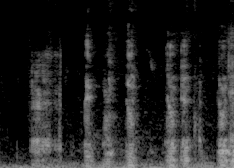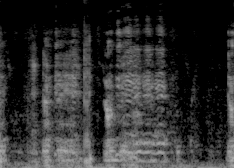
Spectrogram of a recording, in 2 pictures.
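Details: Pigs making a racket while being fed, giving loud choppy grunts in irregular bursts, then a longer strained squeal near the five-second mark, followed by more grunting.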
